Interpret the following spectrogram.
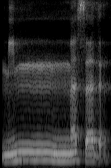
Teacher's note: মিম ধরে রাখলাম কারণ মিমে গুন্না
